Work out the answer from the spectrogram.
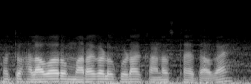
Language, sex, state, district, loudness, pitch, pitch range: Kannada, male, Karnataka, Bangalore, -16 LUFS, 120 Hz, 110-125 Hz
